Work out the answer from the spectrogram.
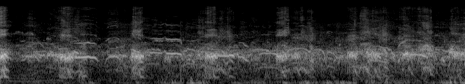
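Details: American white pelican and cormorant breeding colony, remote Canadian island, recorded June 23, 2018 with an iPhone 7+. Dense nasal honks and chatters from numerous birds run together without pause, rising and falling in loudness.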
